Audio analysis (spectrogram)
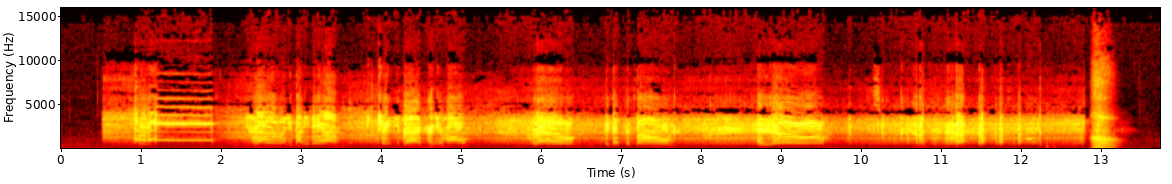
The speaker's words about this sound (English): Yeah. I heard a little bit of a noise. Somebody picked that damn thing up. Yeah. So someone picked up the phone.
